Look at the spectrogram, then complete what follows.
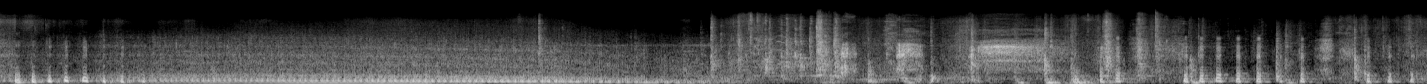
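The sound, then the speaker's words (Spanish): A car engine hums and winds down as the car stops at the curb across the street, then a burst of clatter and sharp knocks follows, including a car door slamming shut as the driver gets out. “Julián Calderón detiene el carro en la acera de enfrente y se baja.”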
